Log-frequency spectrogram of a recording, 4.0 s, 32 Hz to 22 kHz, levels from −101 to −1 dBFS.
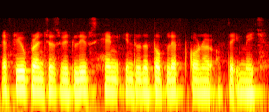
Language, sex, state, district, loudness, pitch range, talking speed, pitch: English, male, Nagaland, Kohima, -17 LUFS, 105-110 Hz, 205 wpm, 105 Hz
